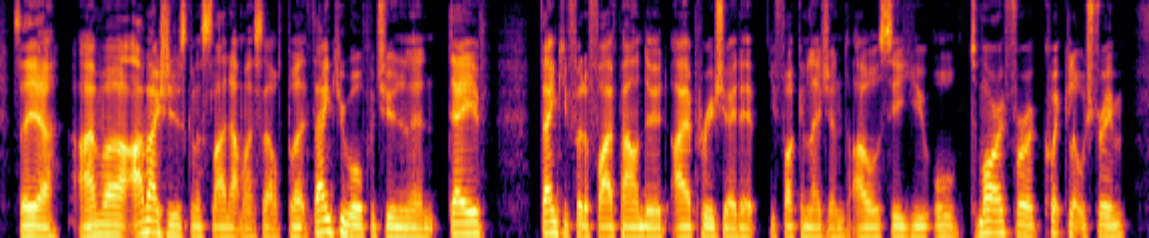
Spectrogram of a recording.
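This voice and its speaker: Intonation remains fairly even. The voice comes with an English accent. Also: man. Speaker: gaming streamer. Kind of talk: live stream chat. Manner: casual, filler-heavy.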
